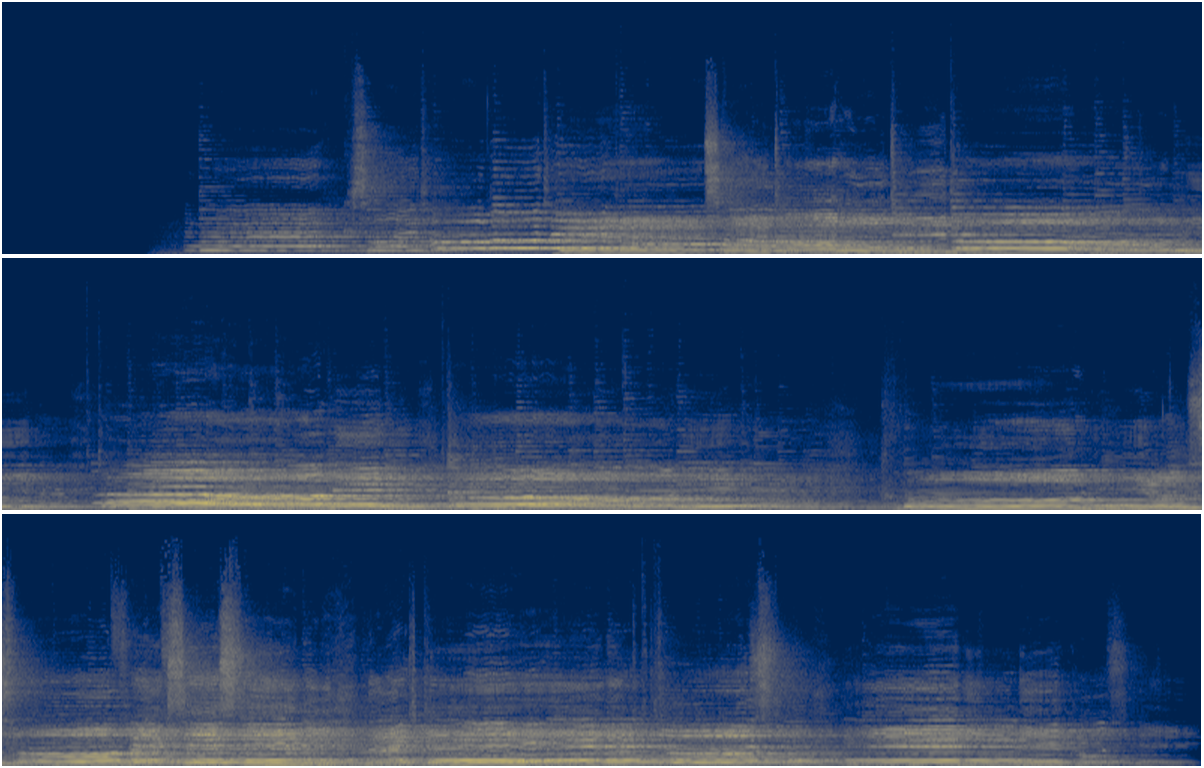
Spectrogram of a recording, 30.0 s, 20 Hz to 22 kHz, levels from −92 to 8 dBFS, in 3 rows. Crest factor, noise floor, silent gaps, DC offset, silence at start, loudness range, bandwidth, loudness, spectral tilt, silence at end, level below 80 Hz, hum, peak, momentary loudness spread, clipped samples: 20 dB; under -90 dBFS; none; under 0.1%; 1.55 s; 10 LU; 15 kHz; -29 LUFS; -3 dB/octave; 0.3 s; -68 dBFS; none; -10 dBFS; 17 LU; under 0.1%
